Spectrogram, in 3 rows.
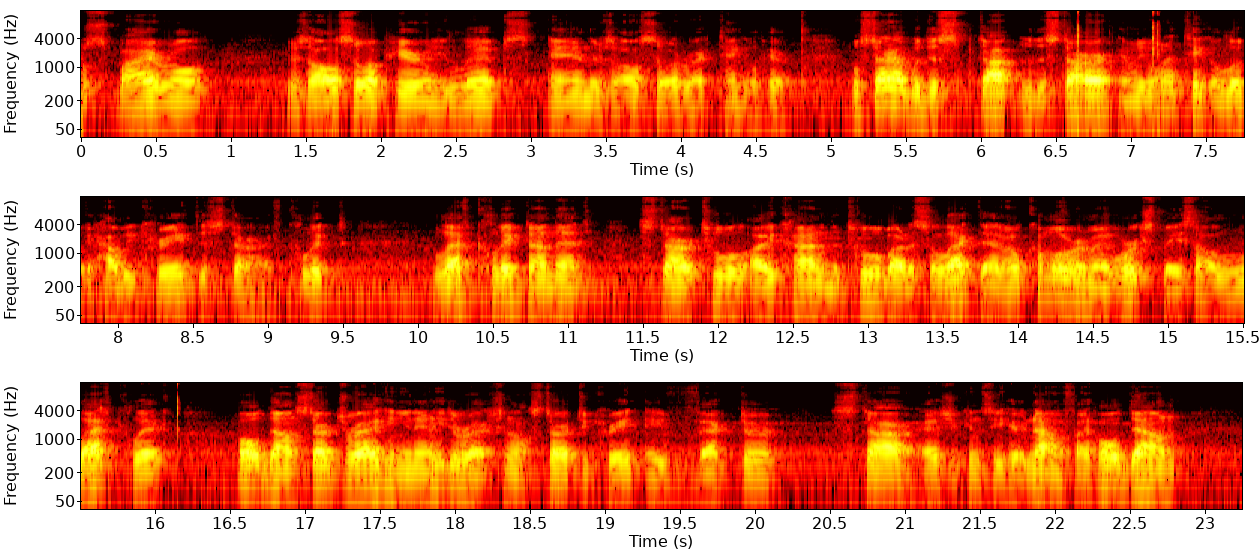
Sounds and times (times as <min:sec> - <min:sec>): Speech: 0:00.0 - 0:09.5, 0:10.1 - 0:22.9.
